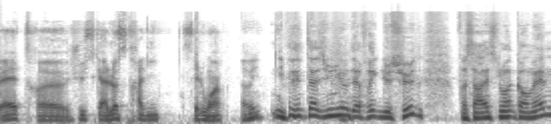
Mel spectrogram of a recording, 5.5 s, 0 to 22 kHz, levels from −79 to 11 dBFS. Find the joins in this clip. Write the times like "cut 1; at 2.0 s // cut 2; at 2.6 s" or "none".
cut 1; at 2.4 s // cut 2; at 2.9 s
